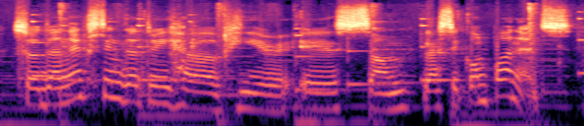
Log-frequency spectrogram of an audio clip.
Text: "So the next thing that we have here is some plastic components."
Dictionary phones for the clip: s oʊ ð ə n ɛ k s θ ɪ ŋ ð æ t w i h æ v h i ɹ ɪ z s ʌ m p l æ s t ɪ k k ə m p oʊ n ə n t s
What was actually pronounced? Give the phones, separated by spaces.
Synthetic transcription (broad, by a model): s oʊ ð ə n ɛ k s t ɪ ŋ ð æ t w i h æ v h i ɹ ɪ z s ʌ m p l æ s t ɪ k k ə m p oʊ n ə n t s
